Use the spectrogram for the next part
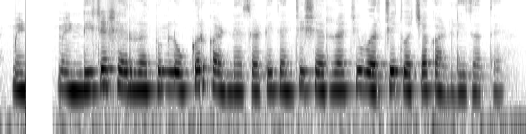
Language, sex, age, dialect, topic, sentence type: Marathi, female, 36-40, Standard Marathi, agriculture, statement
